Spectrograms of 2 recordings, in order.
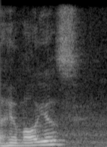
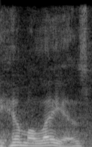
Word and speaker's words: Himalaya: It used to be the yogi could go someplace and out in the Himalayas. In the West, they say Himalayas, but it's actually pronounced Himalaya. You know, Heem means ice and snow.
